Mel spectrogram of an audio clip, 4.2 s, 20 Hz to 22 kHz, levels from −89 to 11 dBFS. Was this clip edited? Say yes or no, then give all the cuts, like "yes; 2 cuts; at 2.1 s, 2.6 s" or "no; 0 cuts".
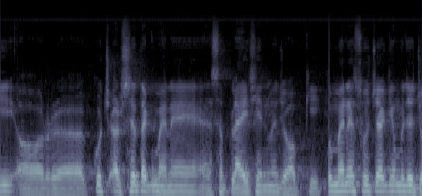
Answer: yes; 1 cut; at 3.1 s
